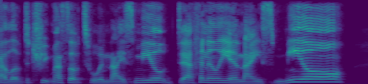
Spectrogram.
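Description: A woman with an ordinary speaking voice, fairly low in pitch, at a fairly quick pace with lively intonation. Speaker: podcast host. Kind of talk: casual chat.

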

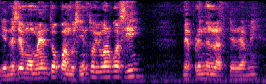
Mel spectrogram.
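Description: Dark, mellow and somewhat breathy, a man's voice moves at a fairly quick pace with ordinary pitch variation. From Mexico City. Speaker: storyteller, relative of host. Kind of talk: recorded testimony.

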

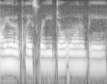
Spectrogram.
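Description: Gentle and warm in tone, a woman speaks at a fairly low pitch in a monotone, flat delivery. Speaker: podcast host leading meditation. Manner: gentle, paced and coaching, with slow directive cues and counted breaths; warm, friendly and encouraging, casual address to listeners.

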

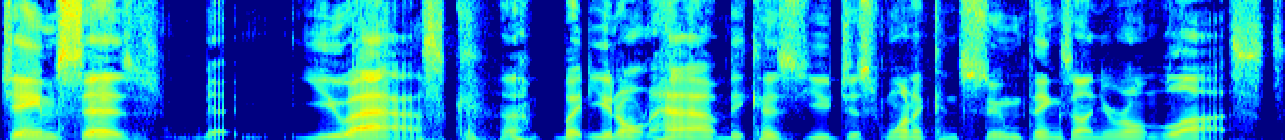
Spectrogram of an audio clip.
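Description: Lively intonation marks the fairly slow delivery of a man who has an unremarkable speaking voice. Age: 40s. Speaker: pastor. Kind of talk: sermon. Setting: church.

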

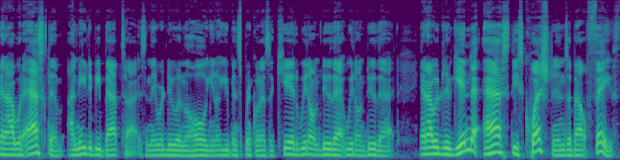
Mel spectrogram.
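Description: With an American accent, a man rattles along at a very fast pace with hardly any pauses, his medium pitch showing ordinary variation on a very clean recording with a silent background. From Nigeria. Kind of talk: testimony.

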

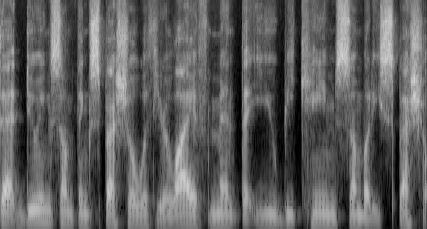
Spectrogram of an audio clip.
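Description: A man with a plain, everyday voice and medium pitch speaks at a moderate pace with ordinary pitch variation, in a dry, close sound with no echo against a quiet background. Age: 30s. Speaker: dancer and motivational speaker. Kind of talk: casual interview.

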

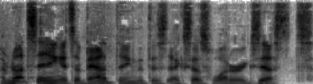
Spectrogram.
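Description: A man speaks in a somewhat breathy voice at a medium pitch and moderate pace, on a very clean recording with a silent background. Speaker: water rights engineer. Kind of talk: scripted narration.

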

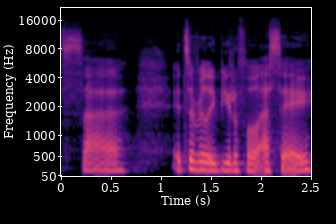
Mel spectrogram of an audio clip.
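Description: In a very clean recording with a silent background, a woman speaks with an American accent. She has a normal speaking voice, a fairly low pitch and fairly even intonation. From US South. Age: 40s. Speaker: painter. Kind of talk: casual interview. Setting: artist's studio.

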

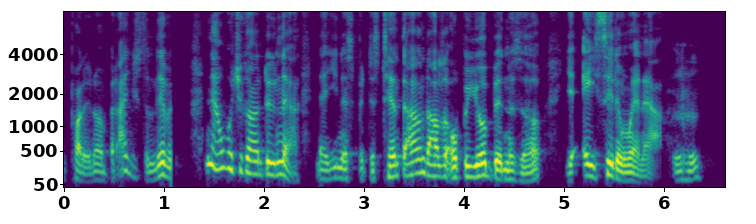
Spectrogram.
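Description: A man's very fast speech with vocal fry and very wide pitch swings on a very clean recording with a silent background. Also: dry, close sound with no echo. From Charlotte, North Carolina. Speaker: entrepreneur and travel enthusiast. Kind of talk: casual chat. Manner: animated.

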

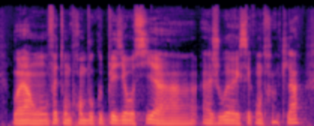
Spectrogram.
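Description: A man speaks at a moderate pace and fairly low pitch in a monotone, flat intonation. The recording is very clean, with a silent background. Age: 20s. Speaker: food market co-founder. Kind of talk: interview. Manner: hesitant, many fillers.

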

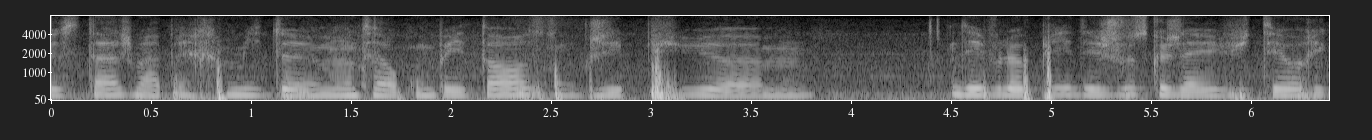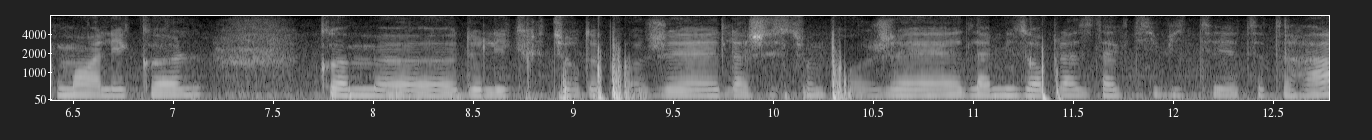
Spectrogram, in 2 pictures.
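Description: A woman at a fairly slow pace, monotone and flat, over noticeable background noise. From Belgium. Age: 20s. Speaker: former intern, NGO communications worker. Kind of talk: testimony. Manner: hesitant, many fillers.

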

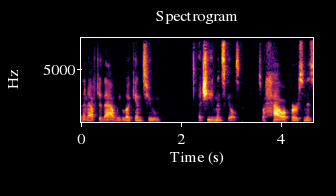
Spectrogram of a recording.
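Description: A man speaks at a fairly quick pace in a plain, everyday voice. His pitch is fairly low. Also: quiet background. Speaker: clinical psychologist. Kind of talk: interview, casual professional conversation. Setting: video or phone call.

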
